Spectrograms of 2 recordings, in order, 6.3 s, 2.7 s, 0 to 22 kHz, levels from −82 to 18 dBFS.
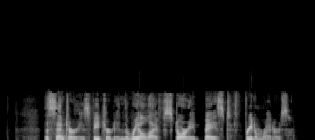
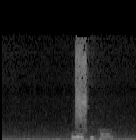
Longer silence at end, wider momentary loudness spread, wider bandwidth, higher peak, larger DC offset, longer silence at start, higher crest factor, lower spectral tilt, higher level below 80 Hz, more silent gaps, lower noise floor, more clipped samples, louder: first, 0.55 s vs 0 s; second, 14 LU vs 26 LU; second, 8 kHz vs 16.5 kHz; first, 0 dBFS vs -12 dBFS; neither; first, 0.9 s vs 0.05 s; second, 16 dB vs 22 dB; about the same, -3.5 dB/octave vs -2.5 dB/octave; second, -66 dBFS vs -54 dBFS; neither; about the same, -53 dBFS vs -50 dBFS; neither; first, -16 LUFS vs -28 LUFS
